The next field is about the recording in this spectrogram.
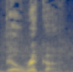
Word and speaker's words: Billerica: You're wrong. It's fucking pronounced Billerica.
